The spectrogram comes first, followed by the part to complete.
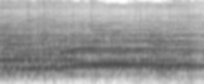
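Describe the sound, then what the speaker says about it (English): A dense crowd of fans cheers and whoops for Team Canada's hockey squad on their arrival, a sustained high-pitched roar of many voices holding steady and loud throughout. "For Team Canada, the cheering started when they got off the bus"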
